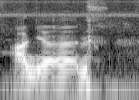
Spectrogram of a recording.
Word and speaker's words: onion: So I have here some bunch of garlic and of course onion. I said onion even though it is started with the vowels of o and in real English it is said ah that's why I called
